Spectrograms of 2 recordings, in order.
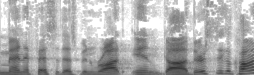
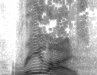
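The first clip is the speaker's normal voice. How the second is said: louder, punch the single word; emphatic call; 7 dB louder than usual. Real, not acted. Preacher calling the congregation to realize. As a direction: strike it like a bell.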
